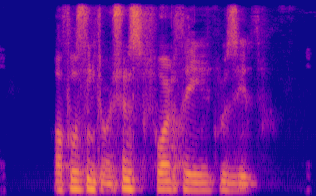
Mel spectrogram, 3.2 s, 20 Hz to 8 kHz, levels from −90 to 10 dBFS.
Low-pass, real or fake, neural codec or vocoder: 7.2 kHz; fake; codec, 24 kHz, 0.9 kbps, WavTokenizer, medium music audio release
